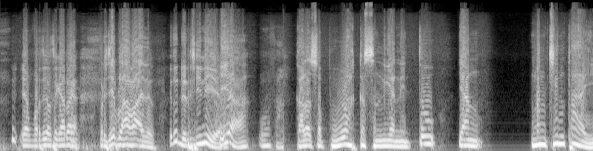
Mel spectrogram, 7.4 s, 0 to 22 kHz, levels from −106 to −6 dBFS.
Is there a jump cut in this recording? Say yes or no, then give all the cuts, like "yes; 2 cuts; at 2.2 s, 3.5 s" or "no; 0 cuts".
yes; 1 cut; at 3.4 s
